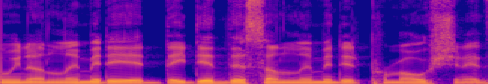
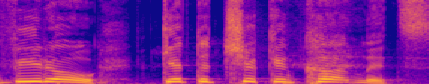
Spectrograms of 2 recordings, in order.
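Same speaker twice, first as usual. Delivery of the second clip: put-on old Italian man voice, high and loud; 8 dB louder than usual. Describing a cooking video, imitate the older Italian man calling to his son. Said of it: "this Italian older dude".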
